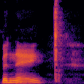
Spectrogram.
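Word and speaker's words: Binet: 1900s with a man named Alfred Benet let's pronounced Benet who uh actually was tasked by the French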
